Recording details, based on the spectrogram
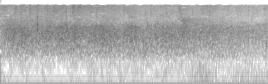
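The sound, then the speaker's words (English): An audience claps steadily for a few seconds, a dense, even patter of many hands with no voices breaking through. “Okay, give him a clap.”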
